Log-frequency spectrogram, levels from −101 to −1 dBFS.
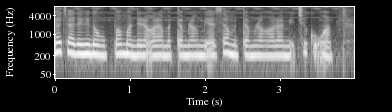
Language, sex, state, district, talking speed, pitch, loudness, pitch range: Garo, female, Meghalaya, West Garo Hills, 135 wpm, 215 Hz, -13 LUFS, 210-235 Hz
